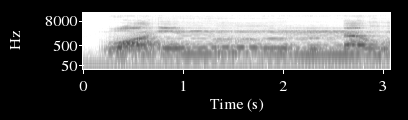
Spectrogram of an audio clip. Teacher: الْكَافِرِينَ وَإِنَّهُ لَحَقُّ الْيَقِينِ، واو کو صاف کر کے پڑھیں گے، حمزہ کو نون مشدد سے ملائیں گے غنہ کے ساتھ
